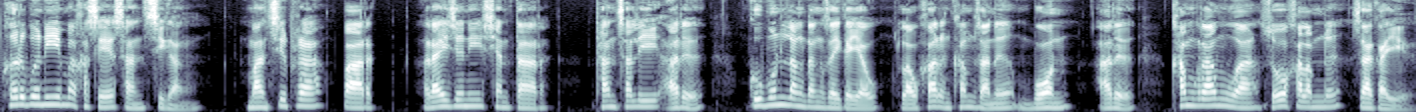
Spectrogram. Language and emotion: Bodo, neutral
